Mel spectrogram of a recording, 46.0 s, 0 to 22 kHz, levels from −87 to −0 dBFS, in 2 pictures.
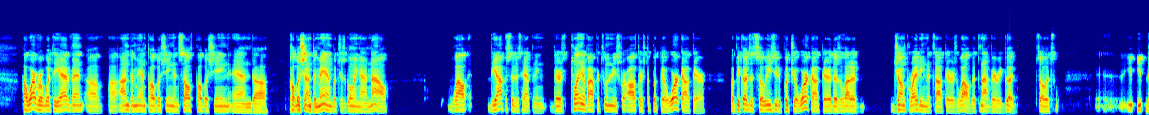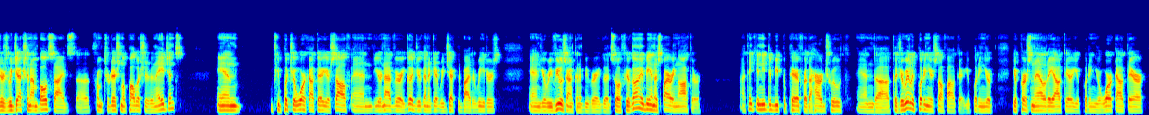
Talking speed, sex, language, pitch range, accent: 195 wpm, male, English, 105-125 Hz, American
